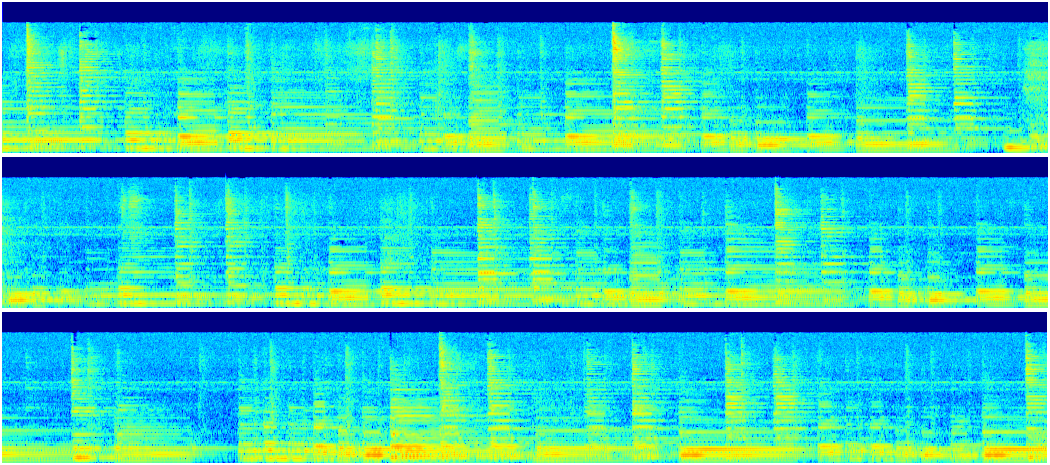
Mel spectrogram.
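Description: Solo nylon-string classical guitar playing a waltz: a plucked melody over bass notes, with a brief break about two-thirds of the way through before the playing resumes.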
